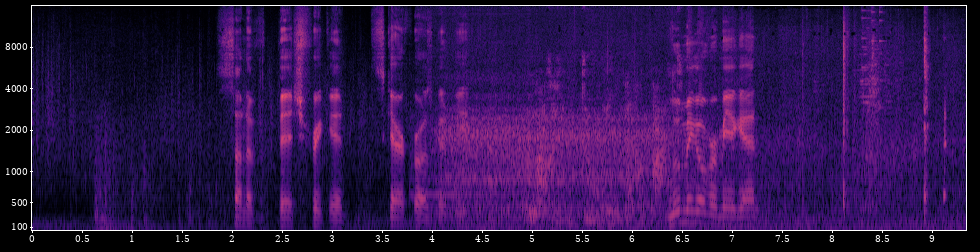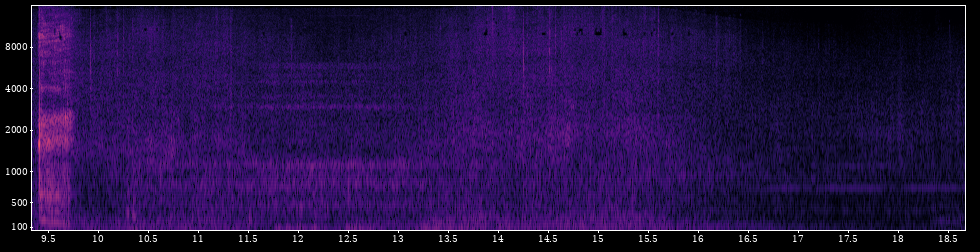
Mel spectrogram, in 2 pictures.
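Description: Flames roar in a burst of fire.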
